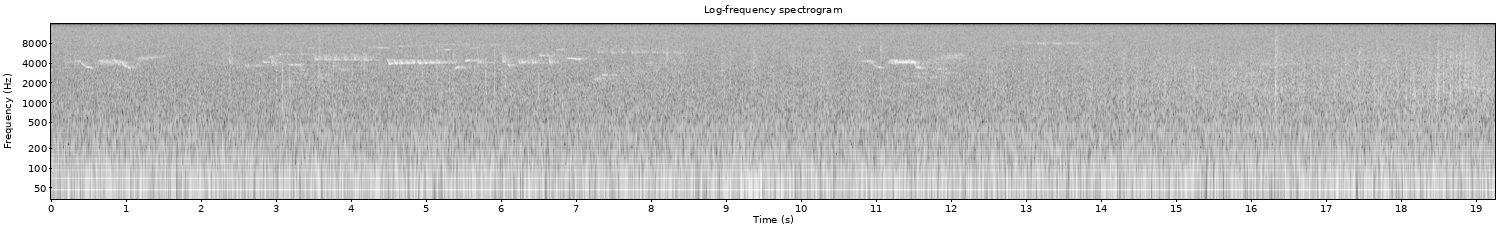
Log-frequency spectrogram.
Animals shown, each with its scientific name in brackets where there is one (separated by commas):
Black-throated Blue Warbler (Setophaga caerulescens), Winter Wren (Troglodytes hiemalis), Golden-crowned Kinglet (Regulus satrapa)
